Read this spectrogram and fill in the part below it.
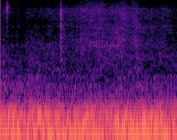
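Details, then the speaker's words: Nissan on a test drive over a speed bump and through slow sweeping turns after repair of a clunking noise from the left front; steady low road rumble with no clunk or creak from the front suspension. "hear no creaky noise beautimist all right one quick spin around the block and this one's done so see you guys later"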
